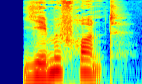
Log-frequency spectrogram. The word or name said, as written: hjemmefront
